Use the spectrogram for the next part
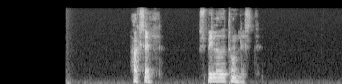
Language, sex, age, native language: Icelandic, male, 50-59, Icelandic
